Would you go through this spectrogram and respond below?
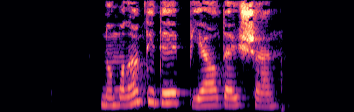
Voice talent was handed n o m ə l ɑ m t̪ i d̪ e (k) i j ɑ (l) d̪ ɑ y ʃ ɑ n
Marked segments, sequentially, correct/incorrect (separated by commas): incorrect, correct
